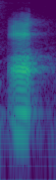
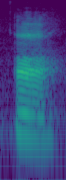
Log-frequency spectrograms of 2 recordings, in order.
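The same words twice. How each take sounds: First: "ah" clipped with a glottal stop; abrupt vowel. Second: "ah" fading out slowly; trailing vowel. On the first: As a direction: cut the ah off sharp. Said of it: "and it stops". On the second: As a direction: let the ah trail away. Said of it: "It does not trail off like". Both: Shown as a demonstration.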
